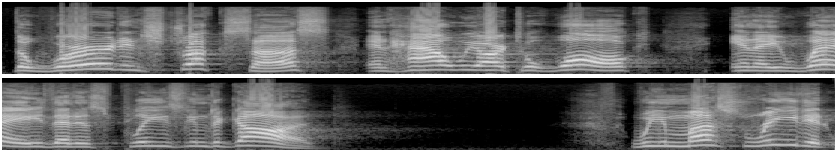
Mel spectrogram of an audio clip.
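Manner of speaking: loud, high, ringing pulpit delivery with hammered repetitions; preaching at full force. Acted. Preacher urging the congregation to obey the Word, preaching at full force. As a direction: preach it out, full voice, driving each phrase home.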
